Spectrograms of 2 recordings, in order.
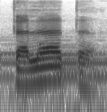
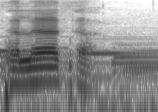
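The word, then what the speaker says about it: ثلاثة: তালাতা, তবে এর সঠিক আরবি উচ্চারণ হবে সালাসা। সালাসা বা তালাতা, তিন।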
